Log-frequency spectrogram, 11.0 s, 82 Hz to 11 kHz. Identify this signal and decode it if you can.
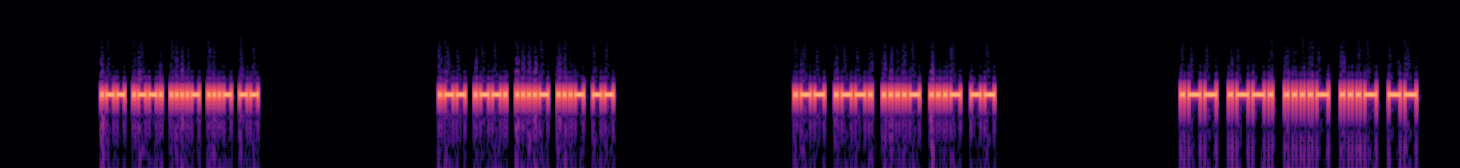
Morse code, heard as a keyed tone, about 52 wpm, 700 Hz. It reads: WP4VM WP4VM WP4VM WP4VM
